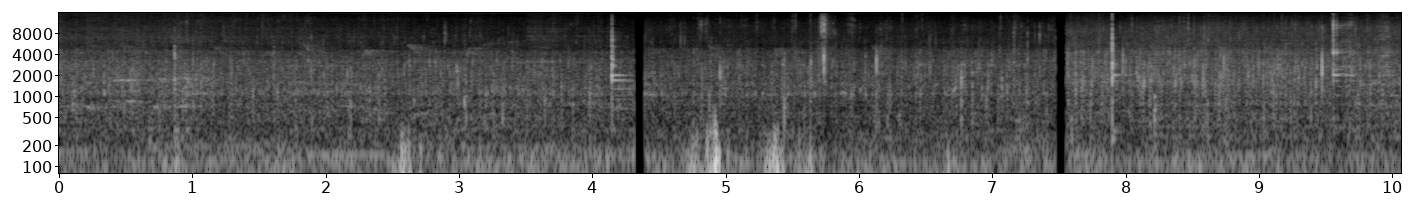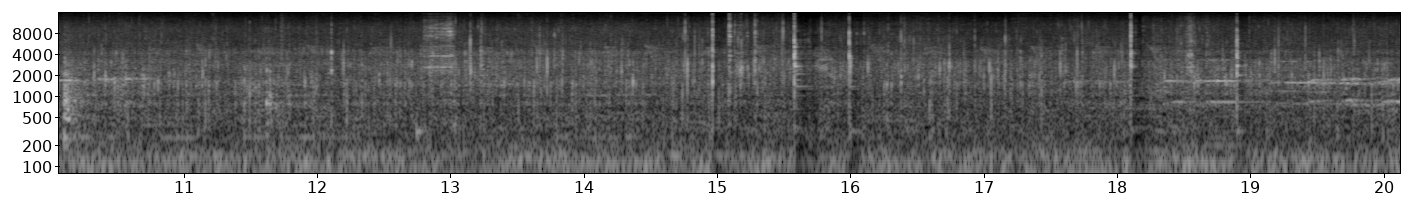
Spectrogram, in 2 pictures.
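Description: Metal tongs clink against a plate and a pot.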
